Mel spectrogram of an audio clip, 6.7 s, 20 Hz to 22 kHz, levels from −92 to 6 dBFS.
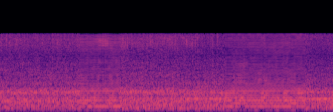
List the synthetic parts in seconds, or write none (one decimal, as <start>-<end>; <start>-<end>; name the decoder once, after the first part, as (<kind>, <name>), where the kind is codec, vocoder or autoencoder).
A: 1.6-2.4 (vocoder, HiFi-GAN); 4.5-6.1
